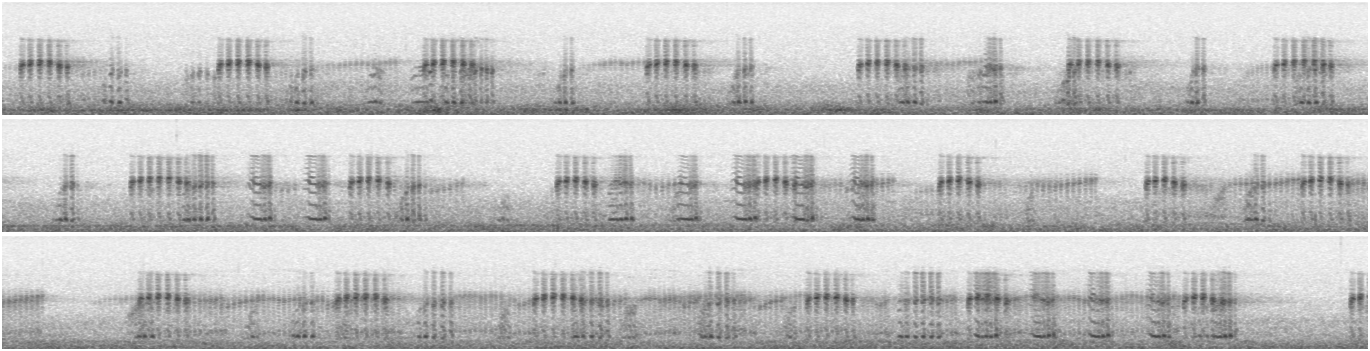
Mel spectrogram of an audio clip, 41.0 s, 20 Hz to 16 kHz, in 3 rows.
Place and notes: Nieuwendammerdijk en Buiksloterdijk, Amsterdam, Netherlands - The beautiful frog song
We came home from a lovely meal in Amsterdam and, as it was a nice warm evening, decided to take a stroll around the neighbourhood. Not far from our place, we heard this amazing sound, so I ran back to get my recorder, and Mark and I stood for a good 20 minutes or so listening to the frogs and all their awesome voices. Recorded with EDIROL R-09 onboard mics, sorry it's a bit hissy.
